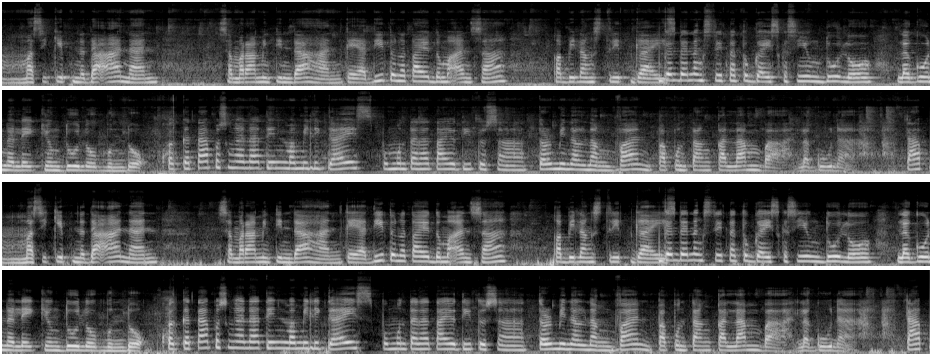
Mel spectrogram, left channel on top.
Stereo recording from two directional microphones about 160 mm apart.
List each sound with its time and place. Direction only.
0.1 s speech: 35° right (ahead or behind)
10.9 s speech: 40° right (ahead or behind)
